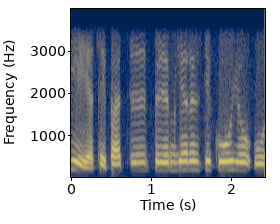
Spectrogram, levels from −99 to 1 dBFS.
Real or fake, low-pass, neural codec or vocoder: real; 3.6 kHz; none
